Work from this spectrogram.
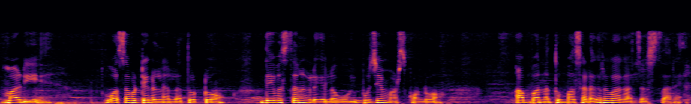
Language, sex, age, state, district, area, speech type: Kannada, female, 45-60, Karnataka, Mandya, urban, spontaneous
